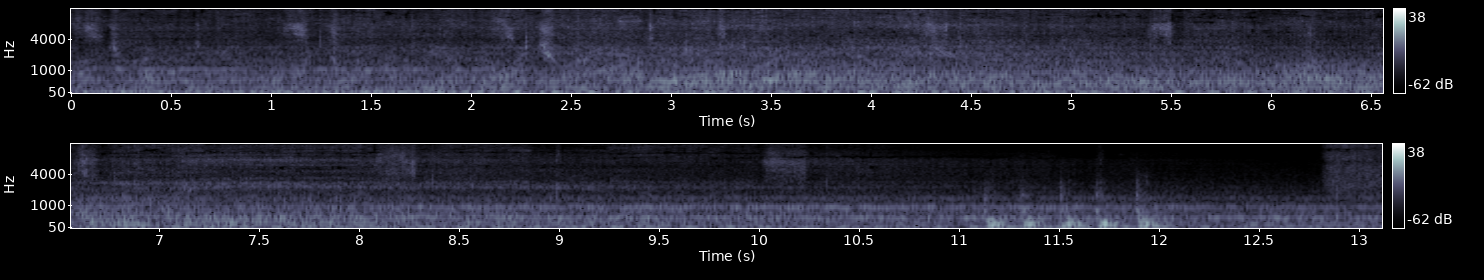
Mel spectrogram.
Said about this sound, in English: The sound of knocking drew me out of my thoughts. I was sitting at the breakfast table, drinking a cup of coffee while watching a cardinal flit around the backyard, when I heard it.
